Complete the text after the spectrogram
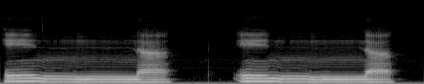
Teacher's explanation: you hold the sound in your nose and you don't move your tongue · you have to hum it, i.e. hold the sound in your nose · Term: ghunna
